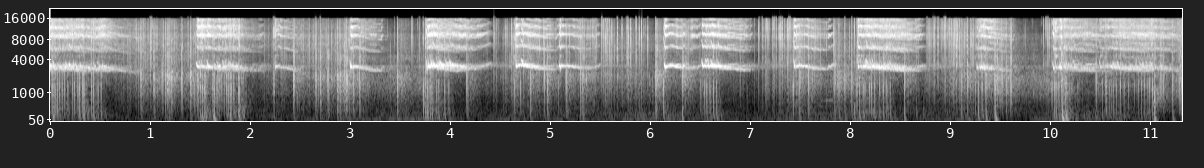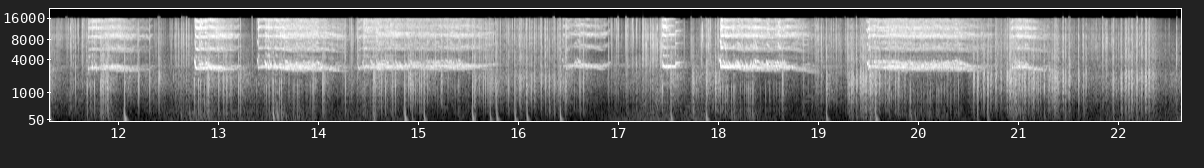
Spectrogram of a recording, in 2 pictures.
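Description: Ground-launched consumer fireworks firing a rapid string of shrill whistling shots, about one a second, with sharp pops and crackling between them.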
